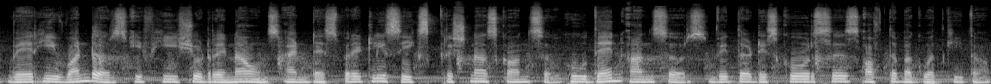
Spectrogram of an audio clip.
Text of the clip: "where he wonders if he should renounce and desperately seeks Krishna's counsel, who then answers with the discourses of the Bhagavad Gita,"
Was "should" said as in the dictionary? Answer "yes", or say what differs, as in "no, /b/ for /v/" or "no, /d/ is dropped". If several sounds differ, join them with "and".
yes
